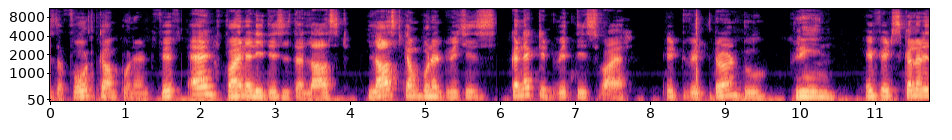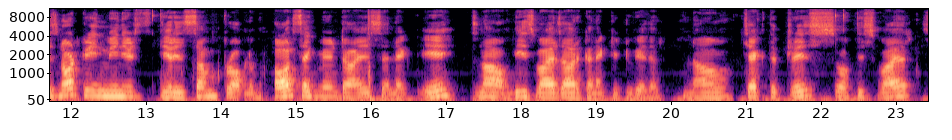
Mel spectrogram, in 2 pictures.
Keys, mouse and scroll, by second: 1.4 space, 10.5 click, 15.3 click, 15.9 a, 19.9 click, 20.7 click.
